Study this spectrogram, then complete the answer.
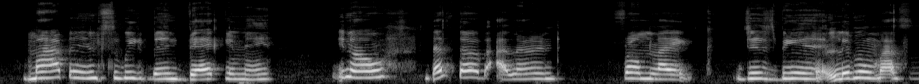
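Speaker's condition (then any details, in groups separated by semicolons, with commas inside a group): Cerebral palsy; caused by birth stroke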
